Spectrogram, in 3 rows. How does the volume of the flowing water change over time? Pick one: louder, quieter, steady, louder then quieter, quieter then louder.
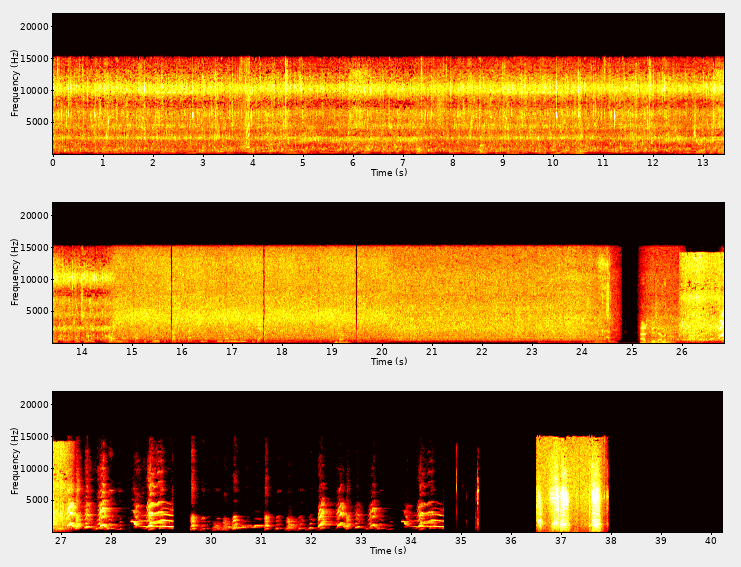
steady.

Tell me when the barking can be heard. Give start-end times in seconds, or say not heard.
25.9-35.4.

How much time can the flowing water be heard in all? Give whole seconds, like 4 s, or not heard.
27 s.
